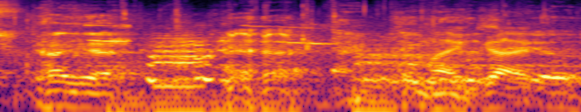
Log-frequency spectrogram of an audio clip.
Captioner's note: laughing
